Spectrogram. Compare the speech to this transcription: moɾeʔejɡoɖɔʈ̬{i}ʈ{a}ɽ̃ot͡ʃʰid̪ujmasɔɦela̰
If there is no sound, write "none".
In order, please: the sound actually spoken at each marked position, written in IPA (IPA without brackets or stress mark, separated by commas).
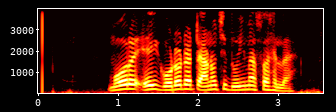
a, a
